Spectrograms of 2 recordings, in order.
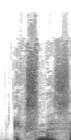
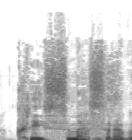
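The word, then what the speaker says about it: Xmas: 그래서 엑스마스 이렇게 쓰기도 하지만 이제 종교를 믿는 분들은 엑스마스 하지 마라. 엑스마스라고 써도 크리스마스라고 읽어라.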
